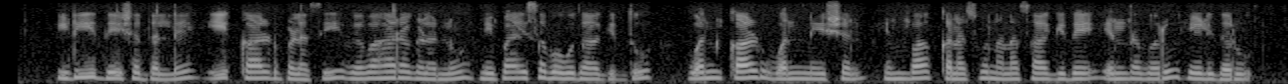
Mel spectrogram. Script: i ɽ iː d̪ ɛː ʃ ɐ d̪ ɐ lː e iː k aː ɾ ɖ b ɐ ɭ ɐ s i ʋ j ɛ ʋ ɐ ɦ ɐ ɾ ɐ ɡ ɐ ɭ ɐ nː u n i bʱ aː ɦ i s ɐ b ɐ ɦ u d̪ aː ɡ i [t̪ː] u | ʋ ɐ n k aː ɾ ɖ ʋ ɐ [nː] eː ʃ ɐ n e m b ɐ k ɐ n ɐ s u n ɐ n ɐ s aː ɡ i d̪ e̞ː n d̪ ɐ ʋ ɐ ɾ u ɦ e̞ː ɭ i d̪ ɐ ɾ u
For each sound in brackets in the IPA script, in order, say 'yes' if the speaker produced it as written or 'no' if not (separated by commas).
no, yes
